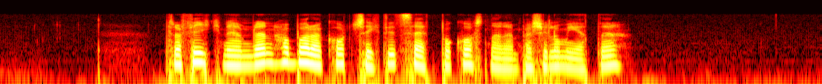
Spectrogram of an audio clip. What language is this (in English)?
Swedish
